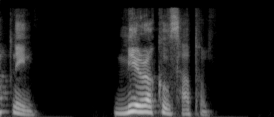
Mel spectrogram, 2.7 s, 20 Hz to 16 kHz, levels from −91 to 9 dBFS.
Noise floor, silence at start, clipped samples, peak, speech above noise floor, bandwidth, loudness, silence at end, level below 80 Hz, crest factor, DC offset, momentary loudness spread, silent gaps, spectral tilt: -85 dBFS; 0 s; under 0.1%; -8 dBFS; 59 dB; 12.5 kHz; -26 LUFS; 0.7 s; -70 dBFS; 20 dB; under 0.1%; 17 LU; none; -4.5 dB/octave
